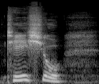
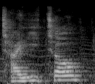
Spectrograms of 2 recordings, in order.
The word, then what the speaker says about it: Taito: has stated that this particular word should be pronounced taisho now i can't confirm or deny this because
